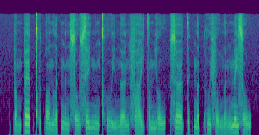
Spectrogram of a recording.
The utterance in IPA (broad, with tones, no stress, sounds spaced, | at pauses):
p ɐ˨˥ m p ɛː˥ t̚ kʷʰ ɐ˧ t̚ ɔː˨ n l ɐ˧ k̚ ŋ ɵ˨ n s o˨ w s e˧ j n̪ ʊ˨ ŋ kʰ uː˨˩ j n̪ œː˨ n f aː˨ j t̪ ɐ˥ m j o˥ w | s œː˧ t̪ ɪ˨˥ k̚ n̪ ɐ˨˥ t̚ kʷ ɐ˨ j f o˨˩ w n̪ ɐ˨˥ ŋ m e˥ j s o˨˩ w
